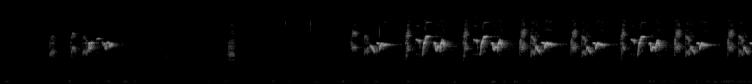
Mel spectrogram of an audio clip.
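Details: Sooty-headed bulbul singing as a lure bird that agitates other birds: a few scattered notes, then a steady run of short, bright, bubbly phrases, each a quick rising-falling flourish, repeated about twice per second with a faint low hum beneath.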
